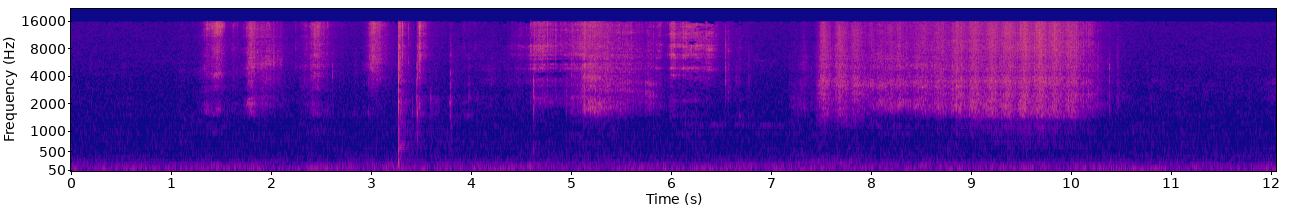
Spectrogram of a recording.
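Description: Pink round resin diamond-painting drills poured from a small plastic bag into a plastic sorting tray: scattered light clicks and a bag rustle, then a dense rattle of many small beads in the tray for about three seconds near the end.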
